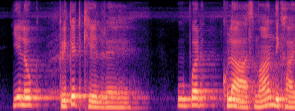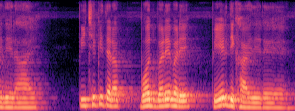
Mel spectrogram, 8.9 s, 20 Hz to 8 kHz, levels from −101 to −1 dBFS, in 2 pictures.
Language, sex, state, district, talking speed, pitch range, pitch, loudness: Hindi, male, Bihar, Kishanganj, 160 wpm, 130-180 Hz, 160 Hz, -18 LUFS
